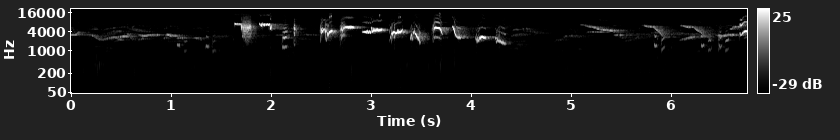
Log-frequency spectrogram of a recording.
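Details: Oriental magpie-robin (kacer) in gacor song full of emotion: soft warbling, then a burst of loud rapid notes, followed by long descending whistled slurs.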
